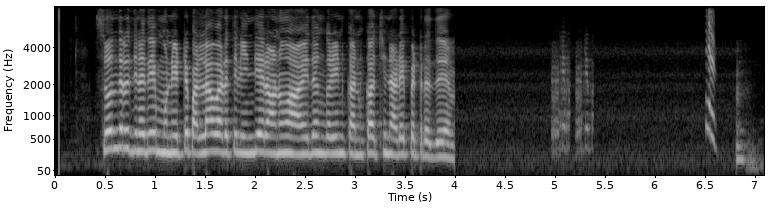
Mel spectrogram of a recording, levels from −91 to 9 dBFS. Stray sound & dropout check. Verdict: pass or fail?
fail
